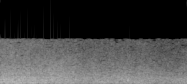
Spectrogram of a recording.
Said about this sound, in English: Ooh, there's a lot of water. Oh, it's coming toward me. The water's coming toward me.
